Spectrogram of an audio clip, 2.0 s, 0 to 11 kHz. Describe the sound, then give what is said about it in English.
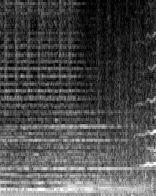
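Horses neigh as they pull a racing chariot, a long high whinny ringing over steady, fairly loud hoof clopping that grows busier toward the end. “8 a.m. found me racing down the Via Dolorosa in a chariot to the governor's mansion.”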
